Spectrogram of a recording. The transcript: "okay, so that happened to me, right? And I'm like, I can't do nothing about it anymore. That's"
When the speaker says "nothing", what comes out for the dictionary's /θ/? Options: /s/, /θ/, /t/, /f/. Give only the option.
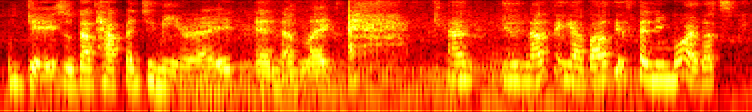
/θ/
